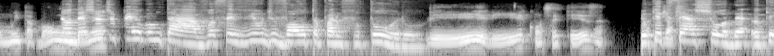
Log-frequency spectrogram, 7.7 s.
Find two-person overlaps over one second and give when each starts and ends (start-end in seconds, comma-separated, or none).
none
